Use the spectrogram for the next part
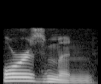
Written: oarsman

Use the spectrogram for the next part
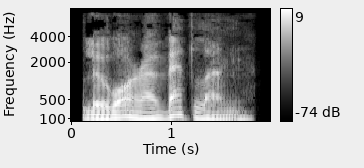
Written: luoravetlan

